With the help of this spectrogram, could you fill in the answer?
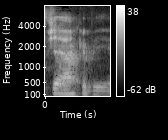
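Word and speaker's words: Jacobi: And I think it's Jacoby, right? I think I mispronounced his name just now. – It's Jacoby, yeah,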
